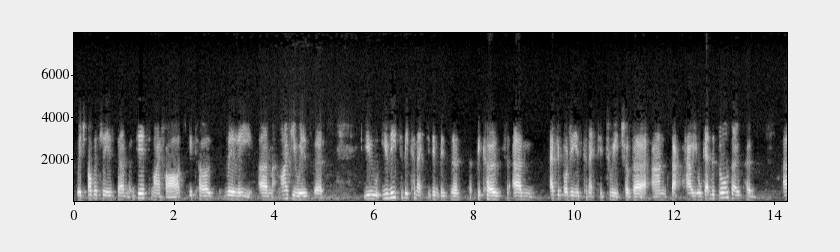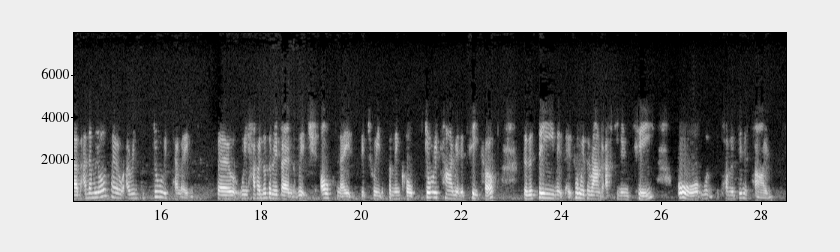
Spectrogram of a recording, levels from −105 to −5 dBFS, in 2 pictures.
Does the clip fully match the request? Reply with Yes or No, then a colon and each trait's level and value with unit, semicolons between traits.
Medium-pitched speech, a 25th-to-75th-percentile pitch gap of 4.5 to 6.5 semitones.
Yes: medium, 180 Hz; wide, 5.6 semitones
